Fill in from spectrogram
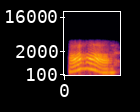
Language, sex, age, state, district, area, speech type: Hindi, female, 45-60, Bihar, Darbhanga, rural, conversation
